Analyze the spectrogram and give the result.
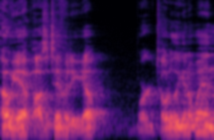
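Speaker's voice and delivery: heavy, acted sarcasm poured out, mocking and taunting. Retelling own messages to teammates in a lost game: imitating own sarcastic taunt. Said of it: "all the sarcasm I was just spewing".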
